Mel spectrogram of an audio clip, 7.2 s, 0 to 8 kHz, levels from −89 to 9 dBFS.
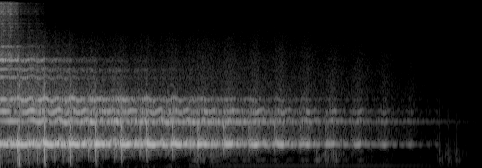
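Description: No technical faults can be heard in this audio.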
